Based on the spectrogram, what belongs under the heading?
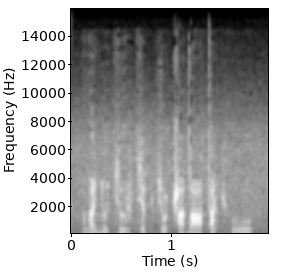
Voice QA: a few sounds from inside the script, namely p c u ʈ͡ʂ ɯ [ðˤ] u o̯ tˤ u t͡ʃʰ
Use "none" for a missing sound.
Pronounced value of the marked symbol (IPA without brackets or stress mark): dˤ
